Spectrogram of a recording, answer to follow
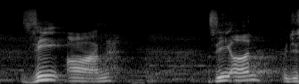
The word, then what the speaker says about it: Xi'an: States, and that is, I'm gonna pronounce it XI'AN, not XI'AN, which is Z-I-Z-A-N. This is X-I apostrophe A-N.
